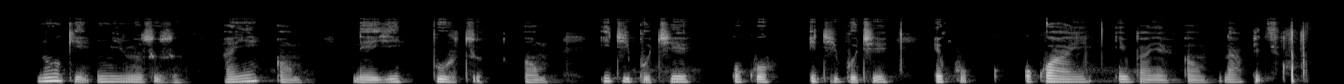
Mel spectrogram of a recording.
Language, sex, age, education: Igbo, male, 15-29, tertiary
